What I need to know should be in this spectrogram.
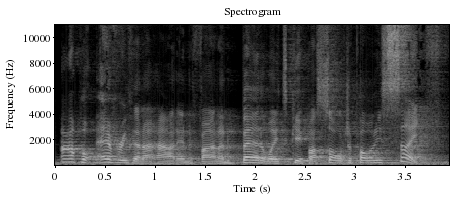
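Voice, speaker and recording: A man's voice: high voice, big pitch swings, quick pace, reverberant, pitched above the performer's own voice. A man voicing an older cartoon-style pony mare in an audiobook, a folksy, emphatic country boss, strained with fury and heartbreak. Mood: furious, anguished.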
